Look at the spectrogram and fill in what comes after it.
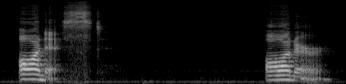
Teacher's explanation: Then we have words where you just do not hear the H at all.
